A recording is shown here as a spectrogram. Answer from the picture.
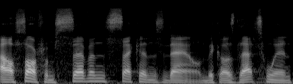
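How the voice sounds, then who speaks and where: A normal speaking voice with lively intonation at a moderate pace, in a very clean recording with a silent background. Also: man. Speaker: retired navy pilot and astronaut. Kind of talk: interview.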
